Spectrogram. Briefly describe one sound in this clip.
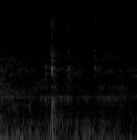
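Small metal parts click and tap as a hand works at a device.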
